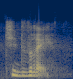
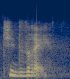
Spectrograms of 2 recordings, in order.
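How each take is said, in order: First: Part of devrais is dropped, said quickly. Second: Part of devrais is dropped, said quickly.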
